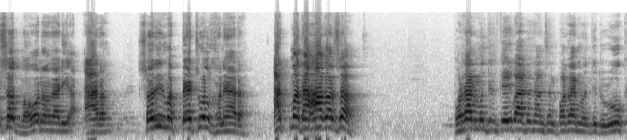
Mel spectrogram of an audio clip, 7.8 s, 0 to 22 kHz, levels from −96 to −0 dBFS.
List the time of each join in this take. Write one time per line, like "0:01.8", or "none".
none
